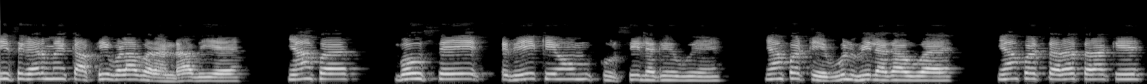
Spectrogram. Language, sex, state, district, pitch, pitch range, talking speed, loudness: Hindi, male, Bihar, Saran, 235 Hz, 195-250 Hz, 155 wpm, -14 LUFS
